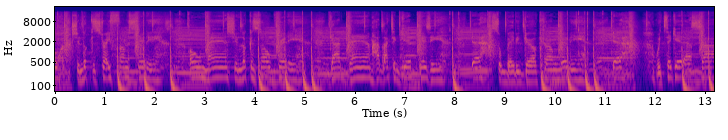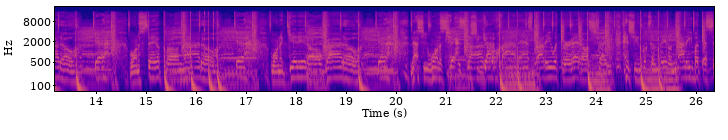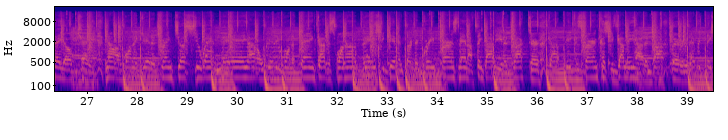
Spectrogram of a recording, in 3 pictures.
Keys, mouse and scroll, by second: 0.0 click, 2.6 click, 3.7 8, 4.8 ., 5.9 9, 8.0-10.5 drag, 11.0 click, 12.0-13.2 typing, 16.3 click, 17.0-18.9 typing, 18.7-21.3 drag, 26.7 alt+click, 27.5-31.7 typing, 34.0 click, 35.0 click, 35.4 click.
